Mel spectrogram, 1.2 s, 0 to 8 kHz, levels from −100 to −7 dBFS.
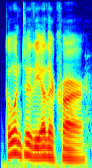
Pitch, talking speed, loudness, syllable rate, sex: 125 Hz, 245 wpm, -16 LUFS, 6.3 syllables/s, male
